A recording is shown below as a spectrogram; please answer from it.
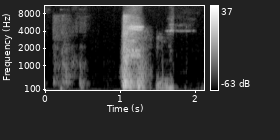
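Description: A person coughing about a second in: one short sharp cough, then a smaller second one.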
